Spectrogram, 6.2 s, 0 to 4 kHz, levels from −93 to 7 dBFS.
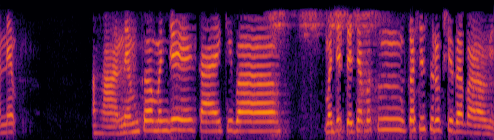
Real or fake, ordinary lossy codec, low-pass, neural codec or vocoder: real; AAC, 16 kbps; 3.6 kHz; none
